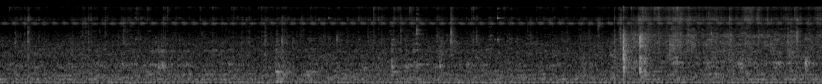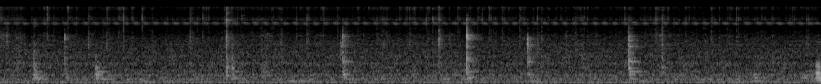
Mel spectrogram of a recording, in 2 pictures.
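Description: Wet soaked rice frying in ghee in a nonstick pan, stirred with a wooden spatula: a steady light sizzle with occasional sharp knocks of the spatula against the pan, most of them from about six seconds in.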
